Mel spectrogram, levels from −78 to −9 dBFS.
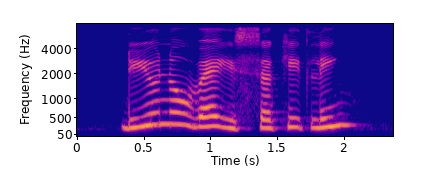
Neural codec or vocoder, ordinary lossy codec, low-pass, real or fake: none; none; 7.2 kHz; real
